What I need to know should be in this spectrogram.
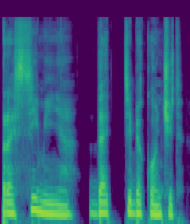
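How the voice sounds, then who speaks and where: Brief: teasing, commanding lover, read by a woman, mellow, dry close read. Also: very deep voice, fairly even intonation, a little slow, dry recording.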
